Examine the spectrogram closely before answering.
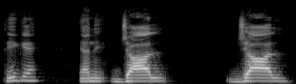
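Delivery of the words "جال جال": جال said short with a j sound; wrong zaal with j. Shown as a demonstration. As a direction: show the mistake, جال with a j. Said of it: "جیم کی آواز لے آئے". (ذال میں جیم کی غلط آواز)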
